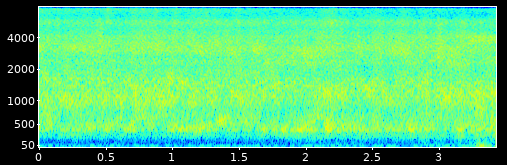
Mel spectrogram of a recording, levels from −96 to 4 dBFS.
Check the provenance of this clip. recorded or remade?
remade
